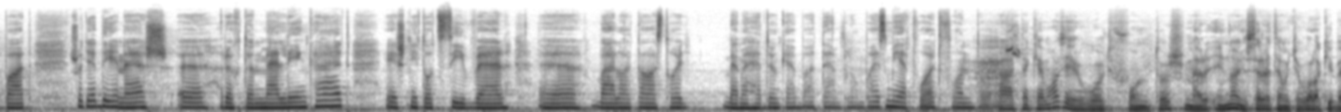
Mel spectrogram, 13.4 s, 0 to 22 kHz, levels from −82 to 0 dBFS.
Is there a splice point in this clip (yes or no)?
no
